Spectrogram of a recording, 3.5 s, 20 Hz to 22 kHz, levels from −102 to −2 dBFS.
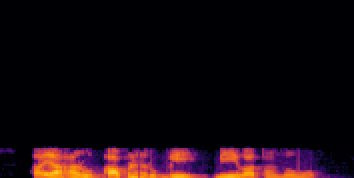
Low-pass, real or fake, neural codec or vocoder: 3.6 kHz; real; none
